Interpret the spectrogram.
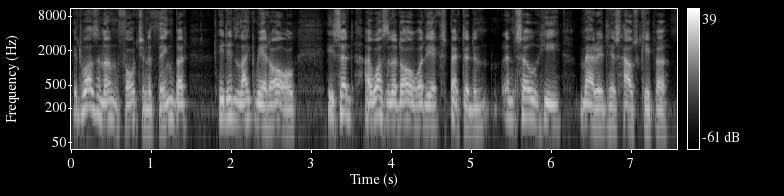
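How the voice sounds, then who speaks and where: A man voicing a cheerful, good-natured young gentleman law student in an audiobook, eager and flustered, with little stammering hesitations. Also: mid-range voice, a little fast, no echo, voice pushed up, natural voice. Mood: flustered, mild. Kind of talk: audiobook character dialogue.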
